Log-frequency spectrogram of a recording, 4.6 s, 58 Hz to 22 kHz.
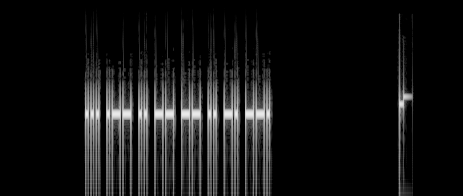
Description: Morse code, heard as a keyed tone, about 44 wpm, 700 Hz. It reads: SWIMMING
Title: Top 1501-1750 Words 45wpm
